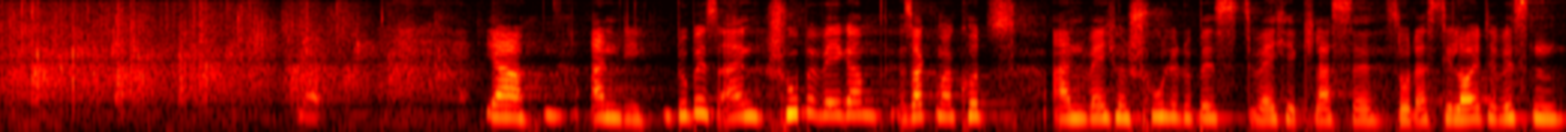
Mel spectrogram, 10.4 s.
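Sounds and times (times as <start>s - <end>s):
audience applause: 0.0s - 3.1s
speech: 3.2s - 10.4s.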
